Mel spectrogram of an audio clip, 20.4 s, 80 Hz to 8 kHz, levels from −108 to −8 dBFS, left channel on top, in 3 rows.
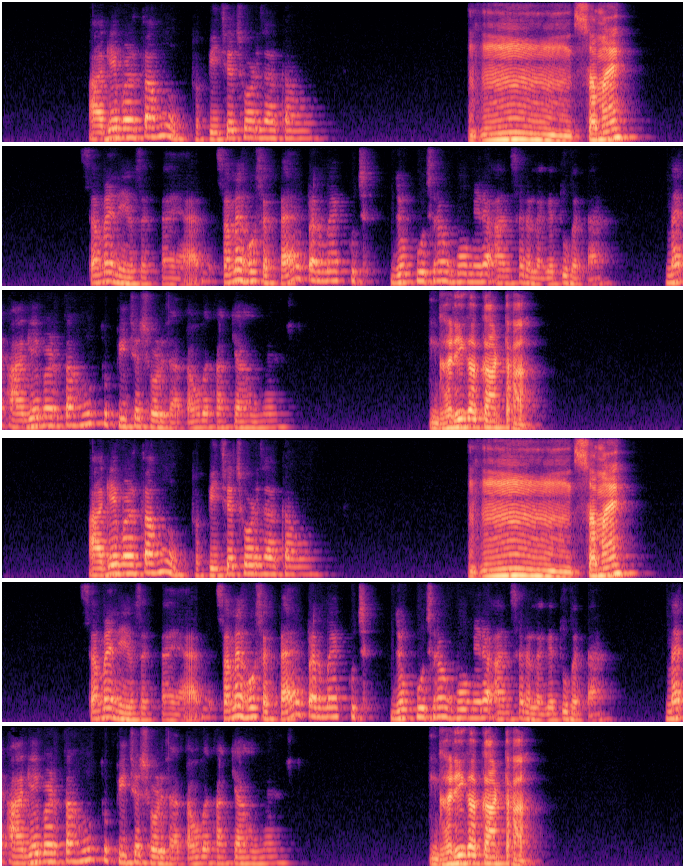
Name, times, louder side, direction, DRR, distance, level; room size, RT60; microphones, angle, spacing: voice 1, 0.9-1.8 2.1-3.1 7.7-12.8 13.4-16.4, right 2 dB, 35° right, 1.0 m, -28 dB
voice 2, 4.7-6.3 17.9-18.9, right 1 dB, 10° right, 0.6 m, -21 dB
7.0 x 4.3 x 4.8 m
head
